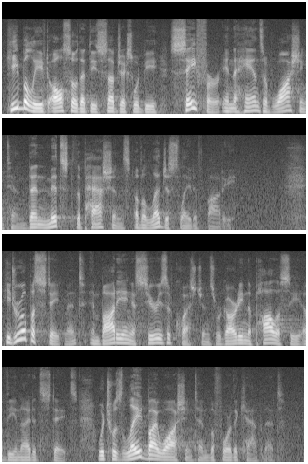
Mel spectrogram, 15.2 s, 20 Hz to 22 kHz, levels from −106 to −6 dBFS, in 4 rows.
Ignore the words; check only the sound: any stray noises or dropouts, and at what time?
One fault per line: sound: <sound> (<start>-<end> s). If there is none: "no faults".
no faults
